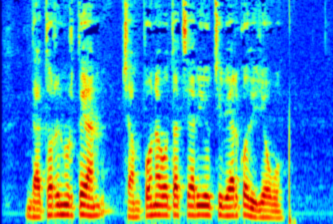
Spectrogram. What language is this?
Basque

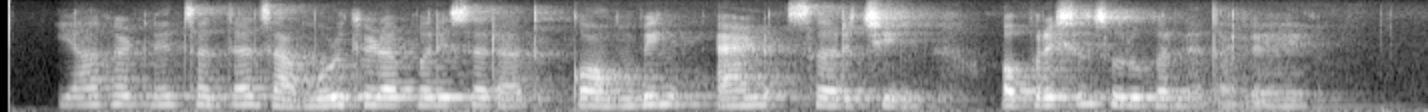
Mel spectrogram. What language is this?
Marathi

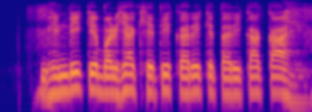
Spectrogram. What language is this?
Chhattisgarhi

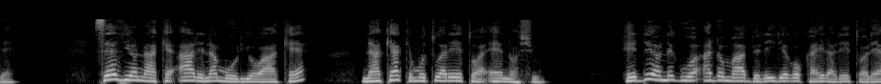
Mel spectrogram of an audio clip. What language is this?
Kikuyu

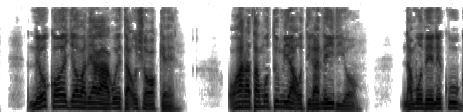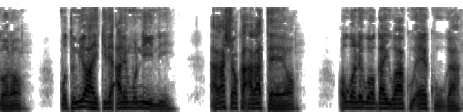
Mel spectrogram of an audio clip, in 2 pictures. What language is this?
Kikuyu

